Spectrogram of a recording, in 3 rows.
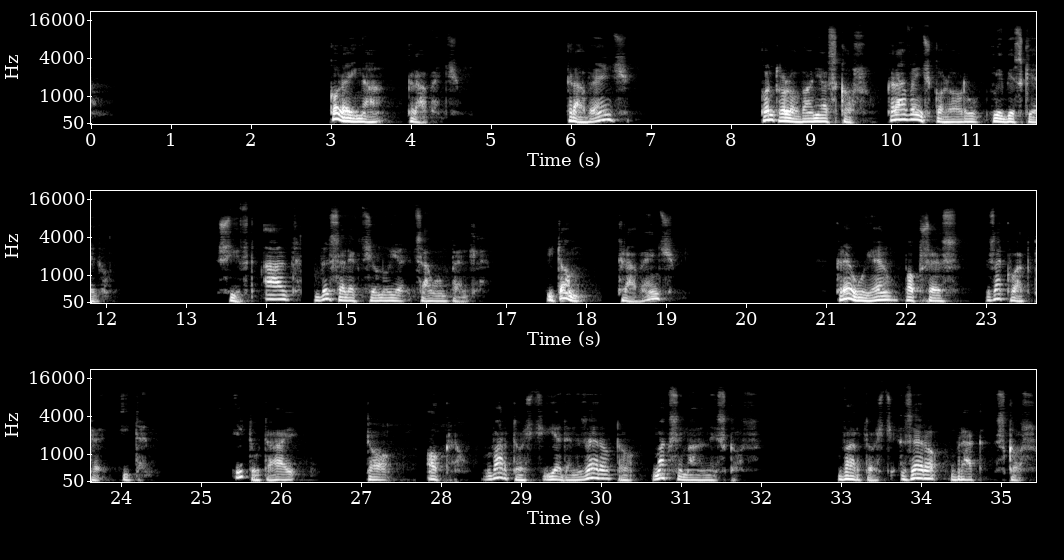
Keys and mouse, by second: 1.3 ctrl+z, 5.1 click, 13.5 alt+shift+click, 31.4-33.2 drag.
